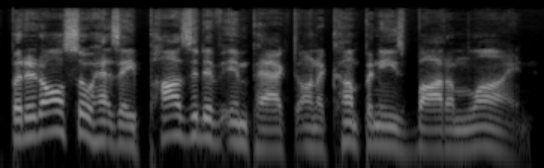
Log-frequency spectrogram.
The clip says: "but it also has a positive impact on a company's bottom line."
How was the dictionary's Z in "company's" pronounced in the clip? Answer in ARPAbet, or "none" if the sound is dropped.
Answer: Z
